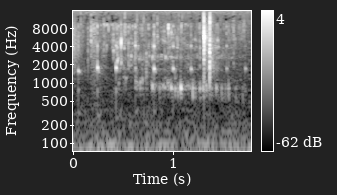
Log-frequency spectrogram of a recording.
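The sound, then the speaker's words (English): Wine pours from a bottle into a cup, a steady splashing trickle with small bright plinks over a low rumble, ending in a brief sharper splash. “Radon pours for Merrin.”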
